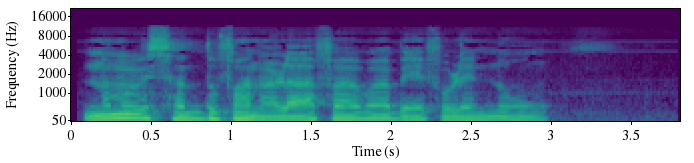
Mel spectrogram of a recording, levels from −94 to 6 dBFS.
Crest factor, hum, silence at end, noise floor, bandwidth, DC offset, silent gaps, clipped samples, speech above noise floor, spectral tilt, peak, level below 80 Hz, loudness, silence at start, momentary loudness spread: 14 dB; none; 0.85 s; -62 dBFS; 11.5 kHz; under 0.1%; none; under 0.1%; 37 dB; -5.5 dB/octave; -12 dBFS; -46 dBFS; -27 LUFS; 0.1 s; 9 LU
